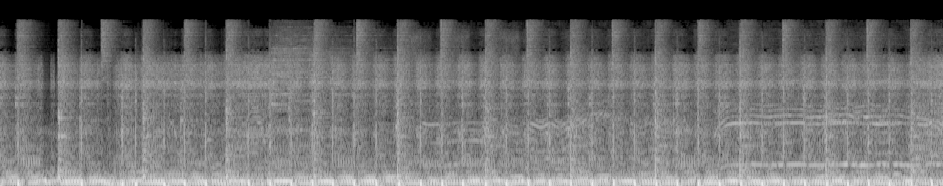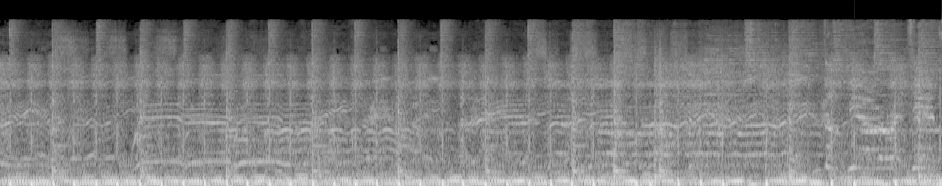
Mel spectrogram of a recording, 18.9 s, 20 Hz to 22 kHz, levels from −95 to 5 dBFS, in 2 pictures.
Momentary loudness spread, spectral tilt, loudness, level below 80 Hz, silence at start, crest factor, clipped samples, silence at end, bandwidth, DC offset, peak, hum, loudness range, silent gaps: 2 LU; -5.5 dB/octave; -14 LUFS; -20 dBFS; 0 s; 12 dB; under 0.1%; 0 s; 14 kHz; 0.4%; 0 dBFS; none; 1 LU; none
